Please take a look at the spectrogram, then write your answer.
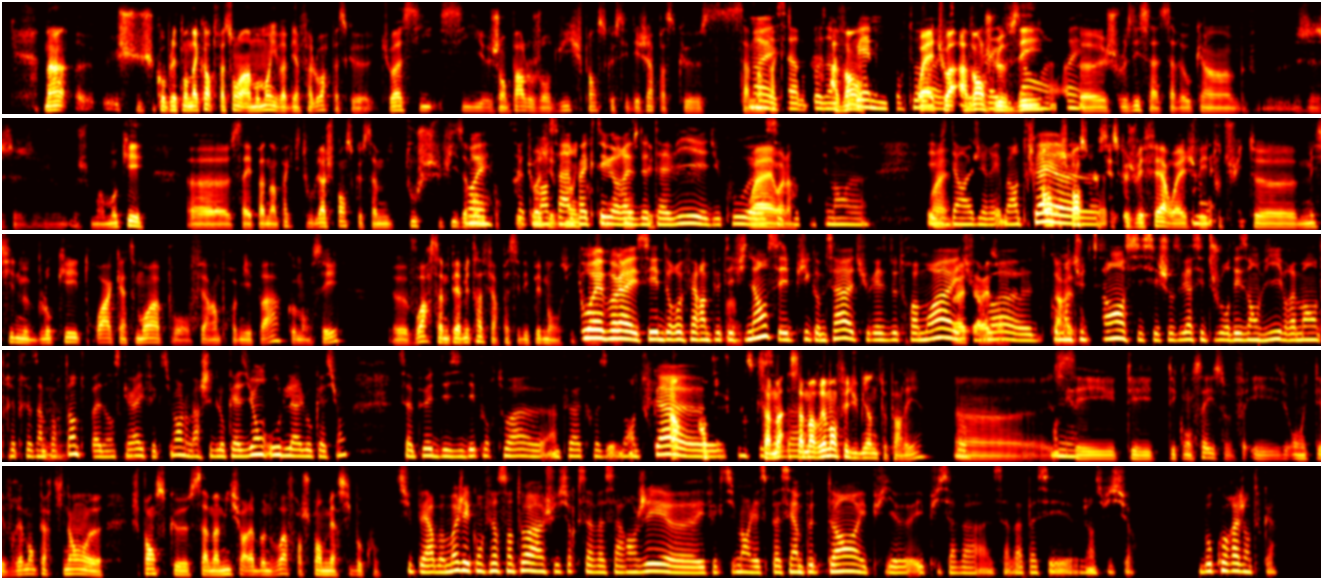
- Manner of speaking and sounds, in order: tapping; stressed: "ou"; drawn out: "heu"
- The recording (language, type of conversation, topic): French, advice, Pourquoi achetez-vous des objets coûteux que vous utilisez peu, mais que vous pensez nécessaires ?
